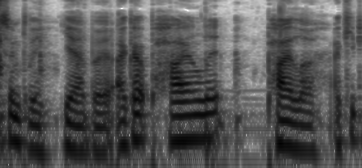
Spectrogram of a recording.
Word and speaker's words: Piluh: It's Piluh, it's not Pila or Pila. I mean, I thought it would be pretty easy to pronounce, because it's just, yo, how's the skin moving? You know what, I'm not even gonna question it. I thought it'd be pretty easy to pronounce, because it's just like pi and then la. If it was Pila, it would have two L's, right?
